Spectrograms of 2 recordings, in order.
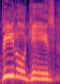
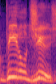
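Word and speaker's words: Betelgeuse: heard about this star it's called Beetle geese or Beetle Juice you can pick your pronunciation I'm obviously going with Beetle Juice and Beetle Juice is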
